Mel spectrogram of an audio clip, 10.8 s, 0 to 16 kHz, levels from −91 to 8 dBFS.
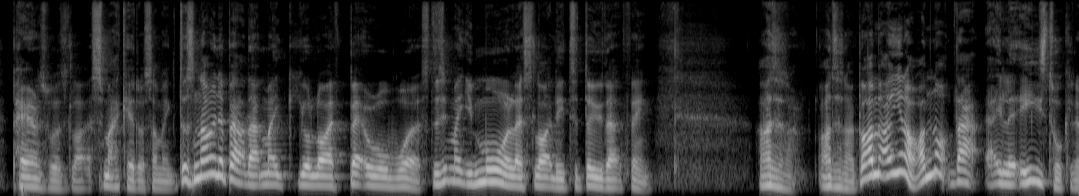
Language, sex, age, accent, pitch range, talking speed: English, male, 30-49, British, 115-165 Hz, 260 wpm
